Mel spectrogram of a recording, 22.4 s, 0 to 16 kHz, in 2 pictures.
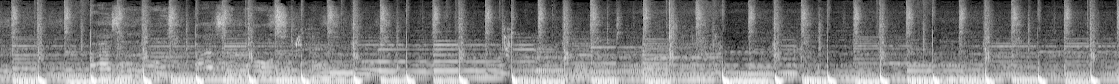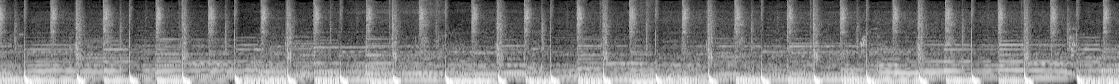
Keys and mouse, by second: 1.8 ctrl+z, 5.2 ctrl+z, 5.9 middle click, 6.7 alt+middle click, 8.6 middle click, 10.8 alt+middle click, 14.0 ctrl+z, 20.3 ctrl+z.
